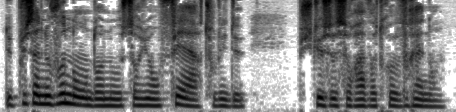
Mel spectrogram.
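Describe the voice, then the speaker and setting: Woman reading young man, earnest, devoted son, persuasive, mellow voice, audiobook. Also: lowish voice, moderate pace, lightly acted. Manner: earnest, persuasive, forced cheer.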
